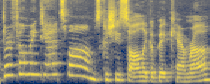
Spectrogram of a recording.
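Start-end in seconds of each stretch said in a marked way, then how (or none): 0.0-1.3 mock shrill, very high screaming. Speaker retells a girl who stumbled into the neighbor's house, retelling a girl screaming. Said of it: "starts screaming like".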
